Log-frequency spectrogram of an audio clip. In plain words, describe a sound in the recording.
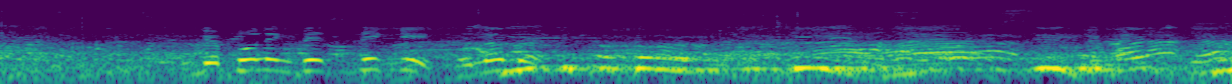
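A man shouts instructions loudly nearby.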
